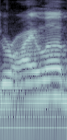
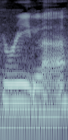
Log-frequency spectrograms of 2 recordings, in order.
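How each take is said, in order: First: The first vowel sounds like 'eye'. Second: The first vowel sounds like 'ih'. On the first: The speaker calls it wrong. "I keep wanting to say Gryla" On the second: The speaker calls it right. "I looked up the pronunciation. It is Grilla"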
